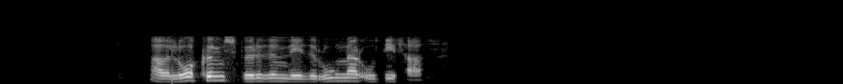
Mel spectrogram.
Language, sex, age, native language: Icelandic, male, 40-49, Icelandic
